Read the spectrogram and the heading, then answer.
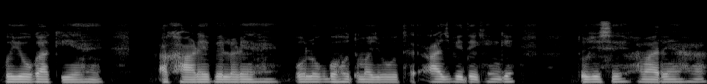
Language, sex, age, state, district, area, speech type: Hindi, male, 18-30, Uttar Pradesh, Ghazipur, urban, spontaneous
